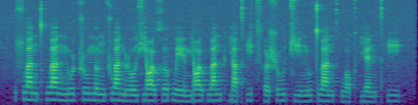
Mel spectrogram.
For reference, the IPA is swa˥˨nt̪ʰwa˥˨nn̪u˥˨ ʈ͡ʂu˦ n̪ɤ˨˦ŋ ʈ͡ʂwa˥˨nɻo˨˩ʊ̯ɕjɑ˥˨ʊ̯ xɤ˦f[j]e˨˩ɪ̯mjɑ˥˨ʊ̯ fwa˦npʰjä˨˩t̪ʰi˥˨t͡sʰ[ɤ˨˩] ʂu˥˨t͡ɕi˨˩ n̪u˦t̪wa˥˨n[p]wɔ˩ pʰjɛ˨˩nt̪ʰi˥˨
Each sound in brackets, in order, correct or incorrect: incorrect: w, correct, incorrect: pʰ

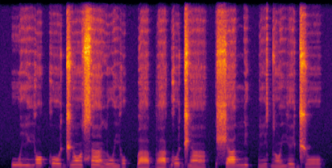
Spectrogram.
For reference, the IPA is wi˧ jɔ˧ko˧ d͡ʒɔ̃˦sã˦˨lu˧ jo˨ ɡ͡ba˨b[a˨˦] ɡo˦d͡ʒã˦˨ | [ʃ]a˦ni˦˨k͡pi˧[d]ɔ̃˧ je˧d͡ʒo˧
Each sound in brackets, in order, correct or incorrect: correct, correct, correct

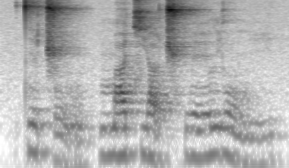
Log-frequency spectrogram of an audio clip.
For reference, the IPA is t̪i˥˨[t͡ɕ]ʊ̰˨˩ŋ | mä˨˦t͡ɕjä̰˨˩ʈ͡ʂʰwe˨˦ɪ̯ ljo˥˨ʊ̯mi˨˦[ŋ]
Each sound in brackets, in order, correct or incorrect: incorrect: ʈ͡ʂ, incorrect: none

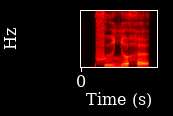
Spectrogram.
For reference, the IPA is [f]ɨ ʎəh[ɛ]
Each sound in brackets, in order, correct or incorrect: correct, correct

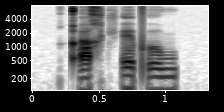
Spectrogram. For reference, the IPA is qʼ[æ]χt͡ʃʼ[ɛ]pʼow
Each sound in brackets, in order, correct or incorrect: incorrect: ɛ, correct

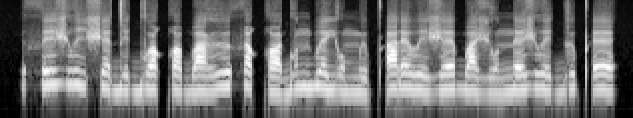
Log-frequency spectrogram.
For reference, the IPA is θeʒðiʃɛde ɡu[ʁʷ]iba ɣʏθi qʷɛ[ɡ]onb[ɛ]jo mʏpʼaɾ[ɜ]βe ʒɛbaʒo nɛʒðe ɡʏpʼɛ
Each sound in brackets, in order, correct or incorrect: incorrect: qʷ, correct, correct, incorrect: ɛ

